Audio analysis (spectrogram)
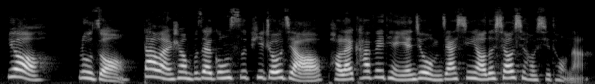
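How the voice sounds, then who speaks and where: A woman plays a protective, sharp-tongued young friend in an animated drama. She mocks theatrically in a high voice, laying the sarcasm on thick. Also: fairly quick. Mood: mocking. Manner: mocking, theatrical. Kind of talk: animated short-drama dialogue.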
